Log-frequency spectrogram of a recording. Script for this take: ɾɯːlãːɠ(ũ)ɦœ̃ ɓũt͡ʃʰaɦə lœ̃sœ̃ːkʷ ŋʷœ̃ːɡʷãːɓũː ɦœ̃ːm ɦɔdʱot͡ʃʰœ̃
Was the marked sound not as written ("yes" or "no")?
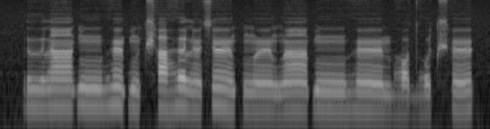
yes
